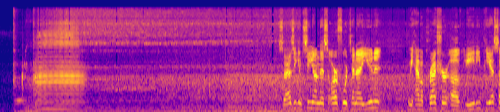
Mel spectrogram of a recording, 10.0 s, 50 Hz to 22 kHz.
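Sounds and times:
air conditioner hum: 0.0 - 10.0
high machine whine: 0.0 - 10.0.

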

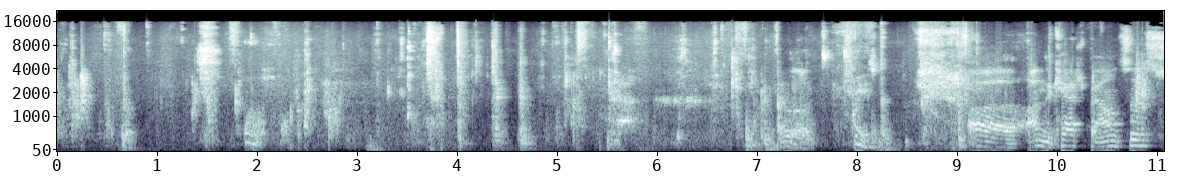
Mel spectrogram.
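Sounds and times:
paper sheets rustling: 0.0 - 8.2
low voices: 1.4 - 3.0, 5.4 - 11.0.

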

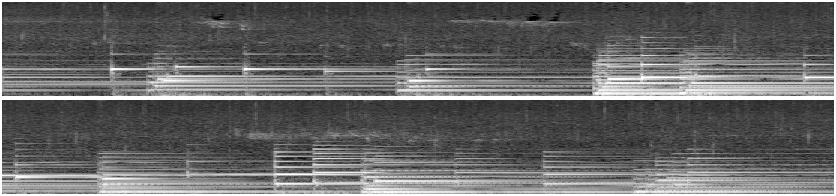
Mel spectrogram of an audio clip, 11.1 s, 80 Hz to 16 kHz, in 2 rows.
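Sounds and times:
rain-like hiss: 0.0 - 11.0
solo piano melody: 0.0 - 11.0.

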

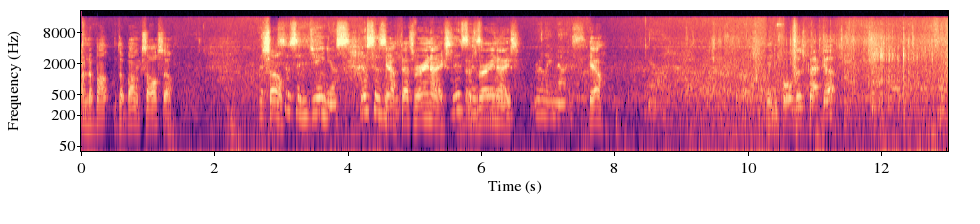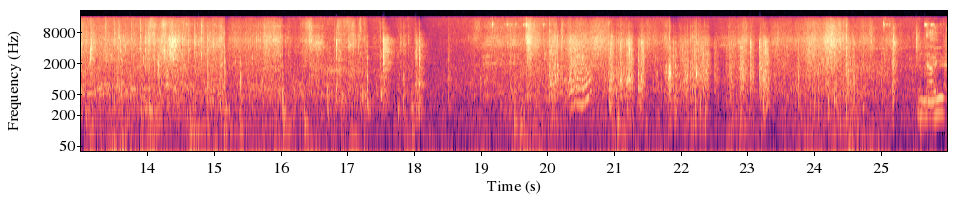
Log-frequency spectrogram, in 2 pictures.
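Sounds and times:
crowd chatter: 11.4 - 15.7.

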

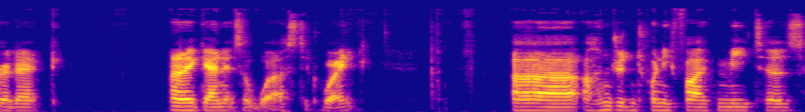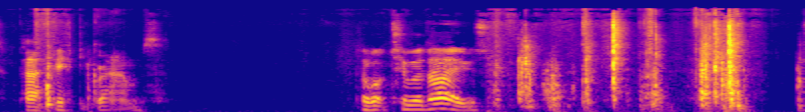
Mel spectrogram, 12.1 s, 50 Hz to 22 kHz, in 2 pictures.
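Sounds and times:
paper bag crinkling: 9.7 - 11.7.

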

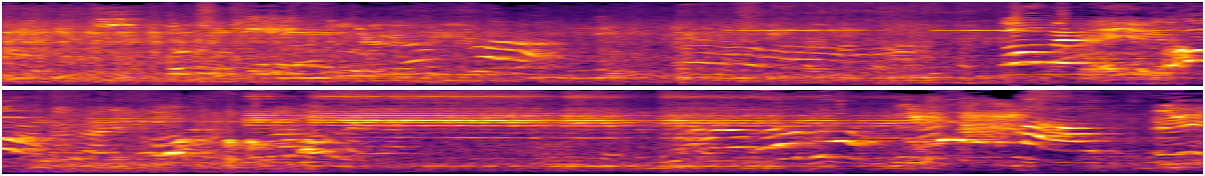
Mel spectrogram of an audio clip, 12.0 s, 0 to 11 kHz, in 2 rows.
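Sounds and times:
children calling and chattering: 0.0 - 12.0
children squealing: 3.4 - 6.2, 9.4 - 12.0.

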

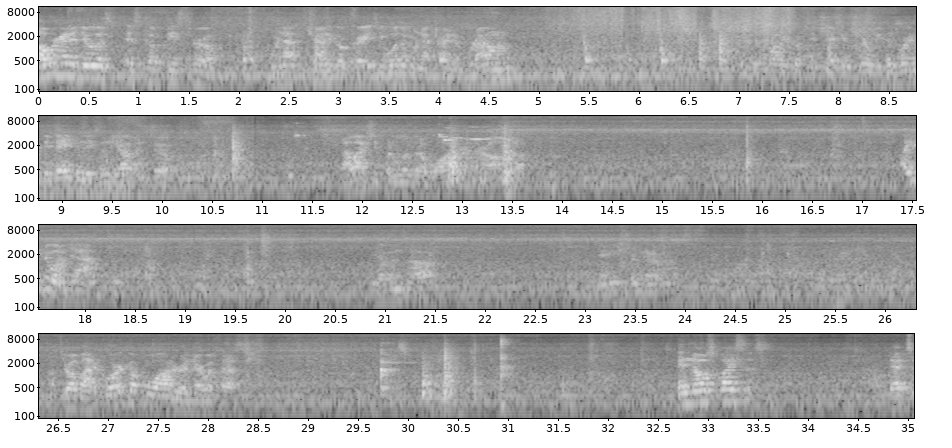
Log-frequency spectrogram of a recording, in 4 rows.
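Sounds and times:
steady background hiss: 0.0 - 11.0
water sizzling in hot pan: 5.0 - 8.0.

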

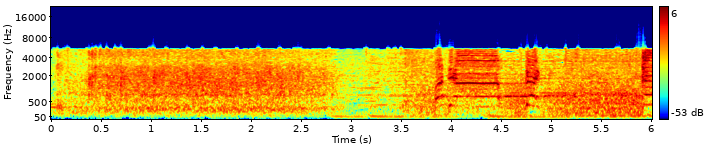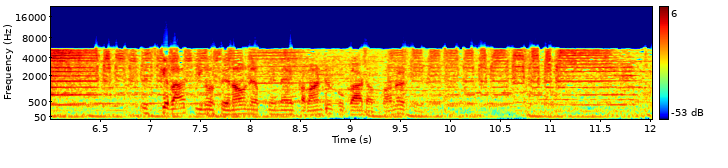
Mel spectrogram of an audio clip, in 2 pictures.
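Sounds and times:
outdoor rushing noise: 0.0 - 7.0
trumpet call: 5.8 - 12.0.

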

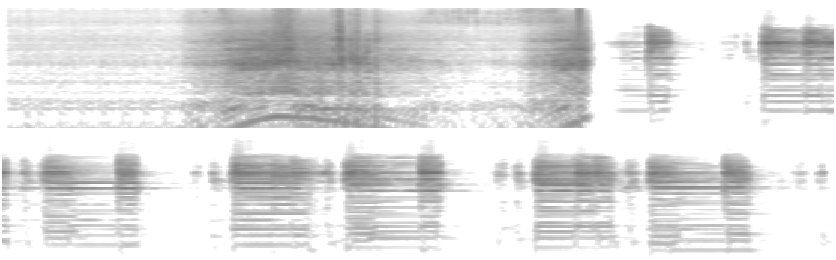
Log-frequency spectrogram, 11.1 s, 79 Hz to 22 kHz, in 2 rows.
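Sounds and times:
car engine revving: 0.0 - 3.9.

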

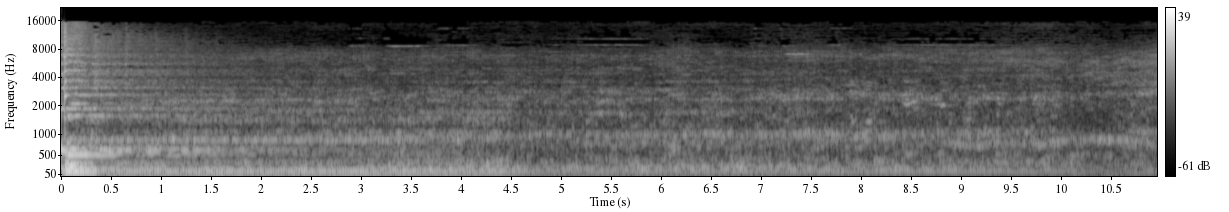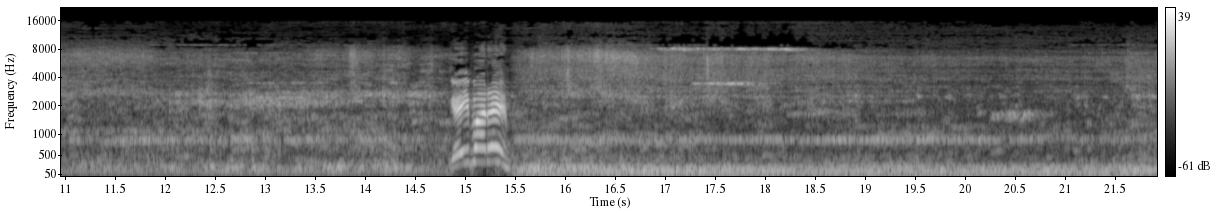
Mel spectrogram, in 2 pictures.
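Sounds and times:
background music: 0.0 - 3.1
diesel engine running under load: 0.0 - 21.9.

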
